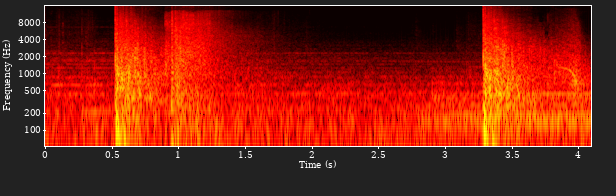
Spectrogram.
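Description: Two loud gunshots in Fallout 76 Wastelanders, each a sharp blast with a booming tail, separated by a few seconds, with no talk over them.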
